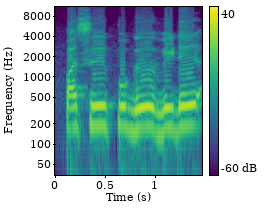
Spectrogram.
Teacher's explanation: ஒரு சொல்லோட இறுதியில வர அந்த ஊன்ற உகரம் வந்து தனக்குரிய மாத்திரை அளவில இருந்து குறையாம அப்படியே முழுமையா ஒலிக்கிறது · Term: முற்றியலுகரம்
